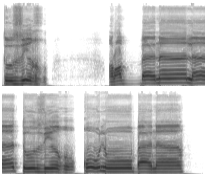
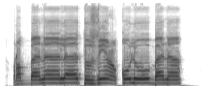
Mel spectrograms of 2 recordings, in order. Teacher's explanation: Okey, huruf ghain ni dia tebal. Jadi bila tebal, bila kita matikan dia pun tebal juga.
